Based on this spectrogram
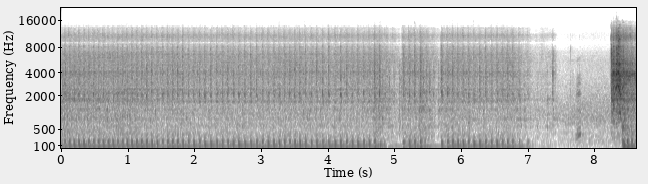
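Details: Suzuki Ozark 250 ATV after carburetor replacement, oil change (10W40) and tune-up: single-cylinder fires up on choke and settles into an even, steady beat before cutting out; sounds healthy.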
